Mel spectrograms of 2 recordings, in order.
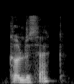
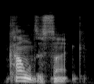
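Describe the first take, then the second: First: It is said with a French accent. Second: It is said with an English accent. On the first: "you don't say them with a French accent" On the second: "you say them with the English accent"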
